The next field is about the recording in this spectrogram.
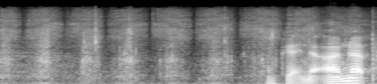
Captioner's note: crayon grates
